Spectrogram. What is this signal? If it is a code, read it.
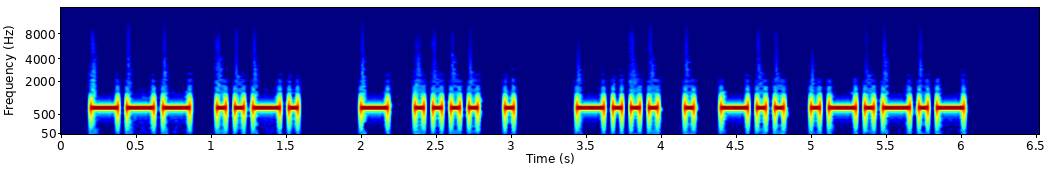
Morse code, heard as a keyed tone, about 20 wpm, 700 Hz. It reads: OF THE BED.
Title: Sentences with 3-Word Phrases - 20wpm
